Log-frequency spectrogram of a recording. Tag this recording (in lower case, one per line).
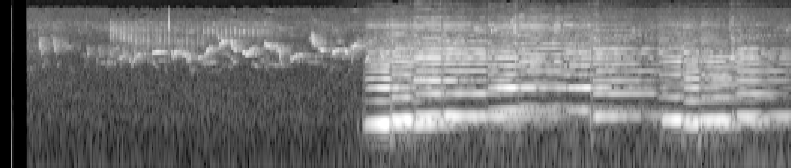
environmental noise
musical instrument
music
bird call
